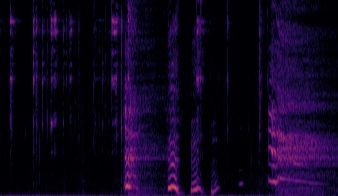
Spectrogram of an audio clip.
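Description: Close metallic jangling and clinking as a collar is fastened: a few quick rattling bursts, then a longer ringing jingle toward the end, with no one speaking.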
